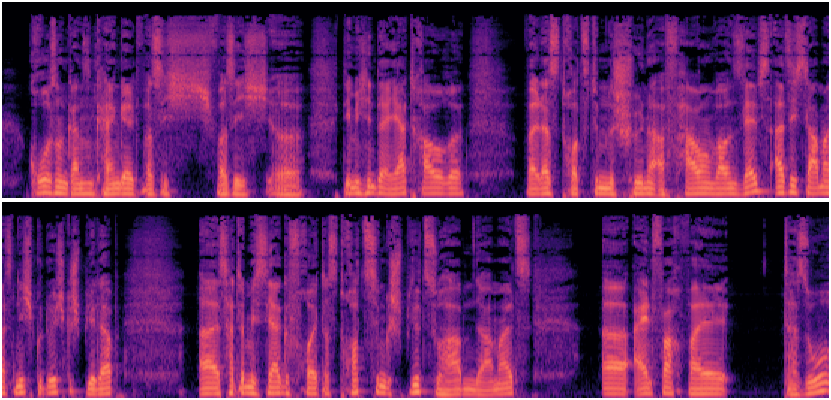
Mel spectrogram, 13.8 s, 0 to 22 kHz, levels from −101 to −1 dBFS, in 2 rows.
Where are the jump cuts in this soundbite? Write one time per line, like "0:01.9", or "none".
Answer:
none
